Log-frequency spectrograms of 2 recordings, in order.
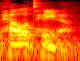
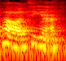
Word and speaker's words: Palutena: one uh you have the goddess of light palutena palutena tina tina tina you want to run that by me again because guess what that's how they pronounce it in the game i heard it called palatina yes people that's people pronouncing it wrong i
